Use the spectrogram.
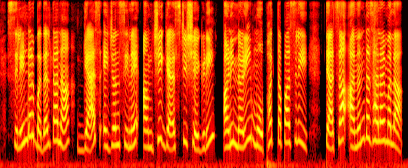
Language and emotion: Marathi, happy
